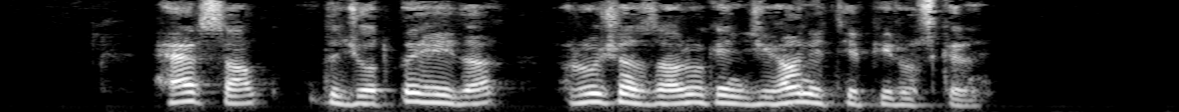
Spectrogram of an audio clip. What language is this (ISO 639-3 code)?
kur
